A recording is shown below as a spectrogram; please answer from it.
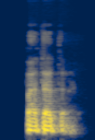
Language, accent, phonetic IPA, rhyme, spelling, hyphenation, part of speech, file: Catalan, Valencia, [paˈta.ta], -ata, patata, pa‧ta‧ta, noun, LL-Q7026 (cat)-patata.wav
- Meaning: potato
